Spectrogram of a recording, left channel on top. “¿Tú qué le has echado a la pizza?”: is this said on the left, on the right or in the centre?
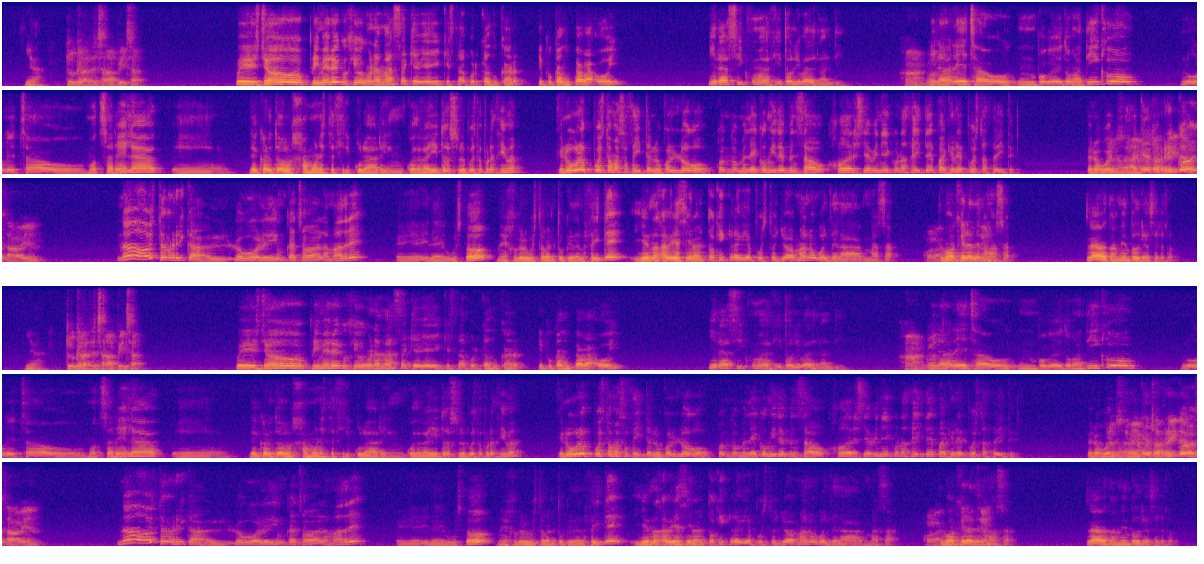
Right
